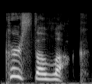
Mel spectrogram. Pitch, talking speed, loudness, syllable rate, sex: 270 Hz, 195 wpm, -15 LUFS, 4.9 syllables/s, female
